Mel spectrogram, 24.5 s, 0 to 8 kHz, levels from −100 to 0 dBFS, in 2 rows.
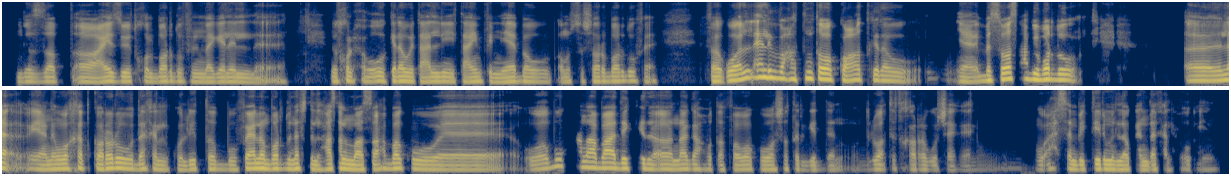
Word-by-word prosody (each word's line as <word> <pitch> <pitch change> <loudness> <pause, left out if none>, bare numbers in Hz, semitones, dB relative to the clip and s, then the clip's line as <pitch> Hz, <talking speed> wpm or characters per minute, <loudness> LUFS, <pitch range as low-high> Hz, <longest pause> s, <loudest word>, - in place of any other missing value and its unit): بالضبط 110 +1 -6
آه، 105 -2 -1
عايزُه 115 +2 +1
يدخل 115 -1 -5
برضه 115 +1 -3
في 110 - -18
المجال 110 0 -2
ال 110 +3 -5 0.5
يدخل 115 +2 -2
حقوق 110 +2 -2
وكده 120 0 +1
ويتعيّن- 115 +1 -1
يتعيّن 110 +1 -2
في 110 - -16
النيابة 110 +2 -1
ويبقى 110 0 -6
مستشار 110 +1 -5
برضه، 120 +2 -3
ف 125 - -12 0.6
فهو 130 +5 +4
الأهل 205 +5 +6
بيبقوا 190 -2 +4
حاطّين 175 +3 +2
توقعات 150 -4 +4
كده 135 -3 +1 0.7
ويعني 110 -1 -1
بس 135 +5 +2
هو 175 - +10
صاحبي 175 -2 +4
برضه 155 -2 +5 1.1
آآ، 130 +1 +3
لأ 145 -4 +2
يعني 120 -2 0
هو 130 +1 +3
خد 135 +1 -2
قرارُه 135 +3 +3
ودخل 125 -4 -1
كُلية 110 +2 -4
طِب 115 -2 -4
وفعلًا 135 +5 +3
برضه 130 -1 0
نفس 135 -1 0
اللي 115 -2 -1
حصل 125 +3 +2
مع 115 -2 +4
صاحبك، 130 +4 -1
و - - 0 1.1
وأبوه 135 +12 -3 0.2
اقتنع 160 -2 +3
بعد 145 -2 +4
كده، 130 -2 -2
آه، 120 0 0
نجح 120 0 -2
وتفوّق 115 0 -6
وهو 110 0 -2
شاطر 120 0 -8
جدًا 105 0 -11
ودلوقتي 115 +2 -8
اتخرّج 115 -2 -9
وشغّال، 100 -1 -10 0.6
وأحسن 120 +1 -4
بكتير 120 +2 -1
من 120 -1 +2
لو 110 0 0
كان 105 -1 -5
دخل 110 -1 -7
حقوق 115 +2 -17
يعني، 105 0 -21
120 Hz, 165 wpm, -24 LUFS, 110-130 Hz, 1.1 s, هو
